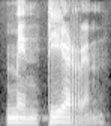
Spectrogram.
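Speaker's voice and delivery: mentierren, slow, me joined to entierren; fused mentierren. Shown as a demonstration. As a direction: say mentierren as one word, slowly. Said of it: "se pronuncia".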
